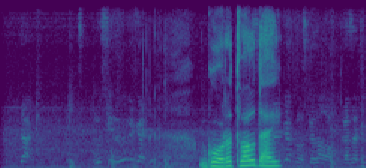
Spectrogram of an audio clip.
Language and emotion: Russian, neutral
